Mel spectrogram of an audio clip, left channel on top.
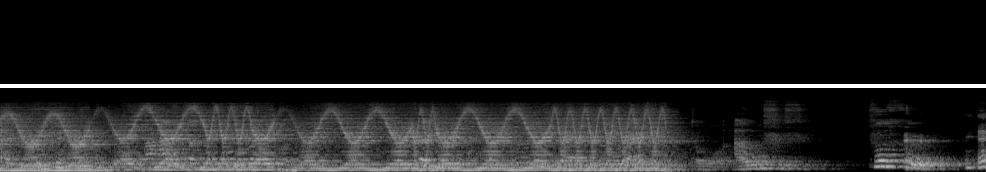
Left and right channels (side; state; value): left; silent; 58 dB below the other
